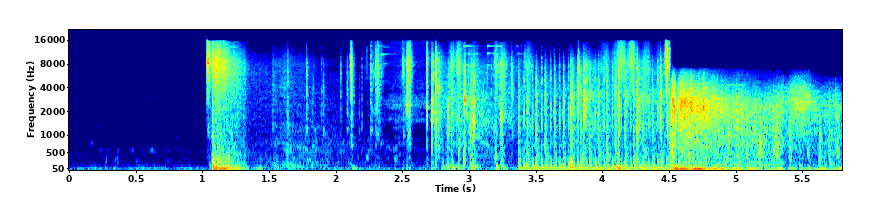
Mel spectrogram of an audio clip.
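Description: A rifle fires with a sharp, loud crack.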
